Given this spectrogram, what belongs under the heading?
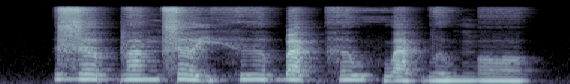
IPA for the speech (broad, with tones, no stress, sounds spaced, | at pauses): z əː˨˩ p̚ v a̤˨˩ ŋ s əː˧˩ j h ɨ̤˨˩ ə̯ ɓ a˨˩ k̚ h ə̤˨˩ w h w a˨˩ k̚ v ə̤˨˩ w ŋ ɔ̤˨˩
